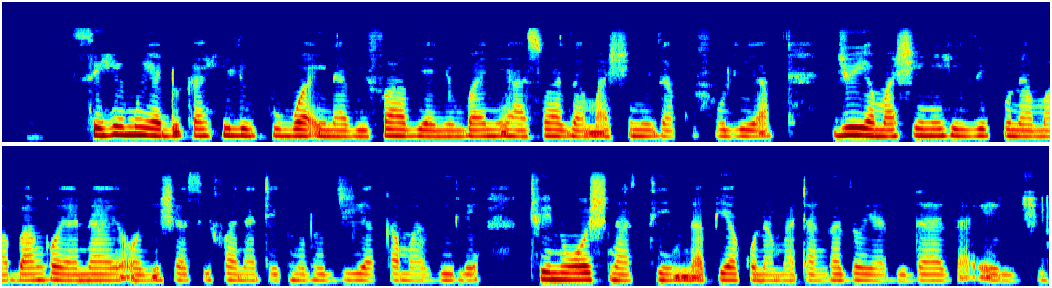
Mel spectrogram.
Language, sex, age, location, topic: Swahili, female, 25-35, Nairobi, finance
